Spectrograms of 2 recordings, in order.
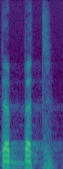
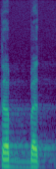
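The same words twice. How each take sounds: First: The final t is released with audible air. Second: The final t is held with no air. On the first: The speaker calls it right. "When you pronounce when you give hams, then you hear it" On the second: The speaker calls it wrong. "you don't hear ta"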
